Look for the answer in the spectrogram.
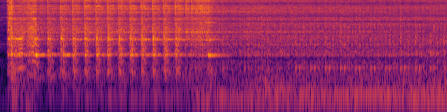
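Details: Machine (diesel) that cut out and wouldn't start, starting after a new fuel filter and priming to purge air: a couple of seconds of pulsing cranking, then it catches cleanly and settles into an even, steady idle.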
